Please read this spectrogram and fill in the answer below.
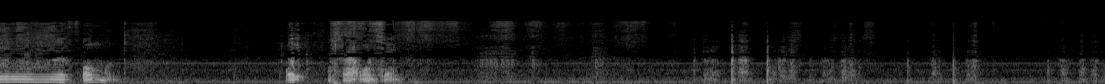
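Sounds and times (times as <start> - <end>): pen scratching on paper: 3.9 - 11.0.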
